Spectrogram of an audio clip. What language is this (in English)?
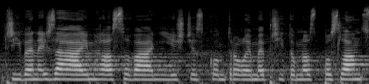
Czech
